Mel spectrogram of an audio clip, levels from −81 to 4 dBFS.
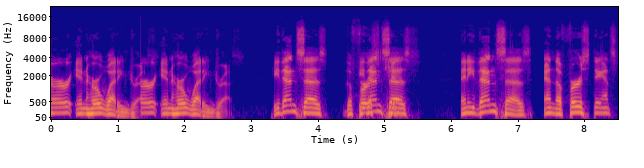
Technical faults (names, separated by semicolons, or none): doubled audio track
